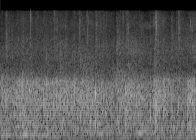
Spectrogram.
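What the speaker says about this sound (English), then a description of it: "We should clap for him also." Steady, dense audience applause at an event, loud and continuous throughout with no pauses or individual voices standing out.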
